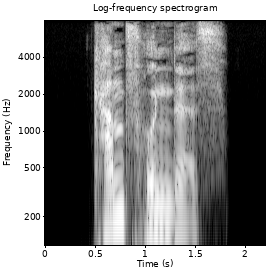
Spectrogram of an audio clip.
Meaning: genitive singular of Kampfhund
- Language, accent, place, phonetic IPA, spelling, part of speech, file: German, Germany, Berlin, [ˈkamp͡fˌhʊndəs], Kampfhundes, noun, De-Kampfhundes.ogg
